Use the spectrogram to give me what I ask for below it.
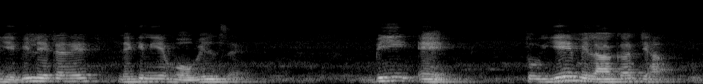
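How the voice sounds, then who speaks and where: A man giving a casual spoken English lesson, explaining slowly and haltingly and spelling out letters one by one. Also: mid-range voice, a little hiss or hum. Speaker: English teacher. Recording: echoey, dull room recording.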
